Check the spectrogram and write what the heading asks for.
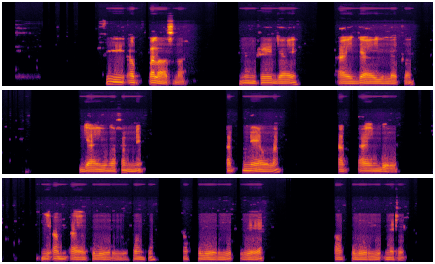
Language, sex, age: Wolof, male, 25-35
